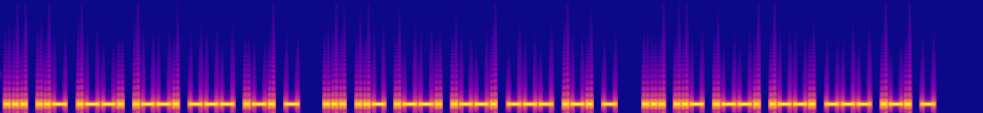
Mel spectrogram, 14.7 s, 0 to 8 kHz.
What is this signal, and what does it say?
Morse code, heard as a keyed tone, about 20 wpm, 250 Hz. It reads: SUPPORT SUPPORT SUPPORT
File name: morse / morse-training-20WPM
